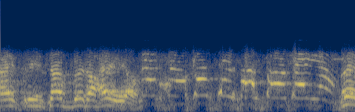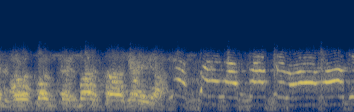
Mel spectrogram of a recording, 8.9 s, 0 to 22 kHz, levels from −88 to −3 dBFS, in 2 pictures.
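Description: No technical faults can be heard in this audio.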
